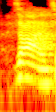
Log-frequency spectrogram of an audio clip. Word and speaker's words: Zahn: He really, Zane McLaren, I'm sorry, did I say his name right? – I think it's Zahn, yeah. – Zahn, sorry.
